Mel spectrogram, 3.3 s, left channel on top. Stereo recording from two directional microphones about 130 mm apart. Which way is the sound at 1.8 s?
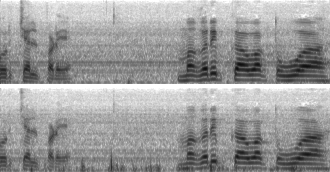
15° left (ahead or behind).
